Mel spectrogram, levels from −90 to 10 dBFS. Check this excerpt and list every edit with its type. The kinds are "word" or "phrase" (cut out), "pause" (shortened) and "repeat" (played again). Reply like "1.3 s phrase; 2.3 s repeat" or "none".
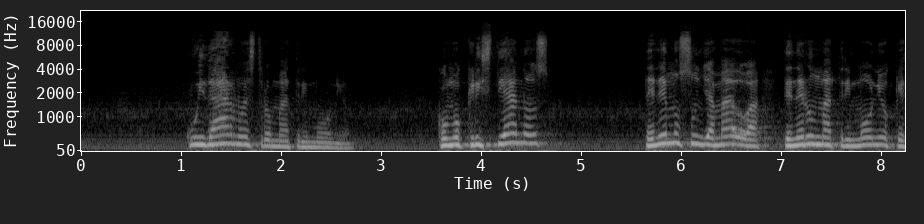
none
